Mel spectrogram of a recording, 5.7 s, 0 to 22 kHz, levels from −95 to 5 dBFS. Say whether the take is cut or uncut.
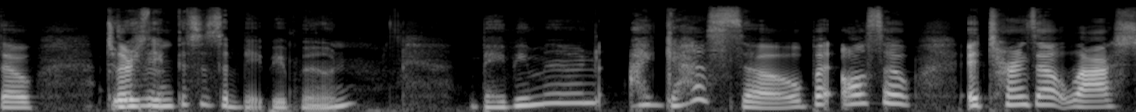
uncut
